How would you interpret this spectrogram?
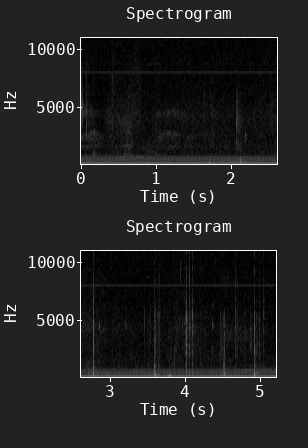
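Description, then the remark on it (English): Someone crunches a mint, with a handful of irregular, sharp clicks and crunches scattered over a steady low electrical hum, no talking. “I'll chew that mint really quick.”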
